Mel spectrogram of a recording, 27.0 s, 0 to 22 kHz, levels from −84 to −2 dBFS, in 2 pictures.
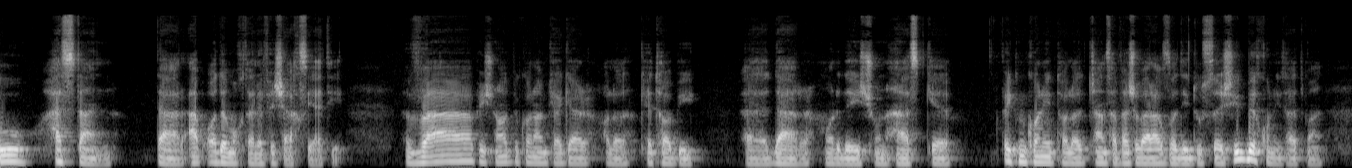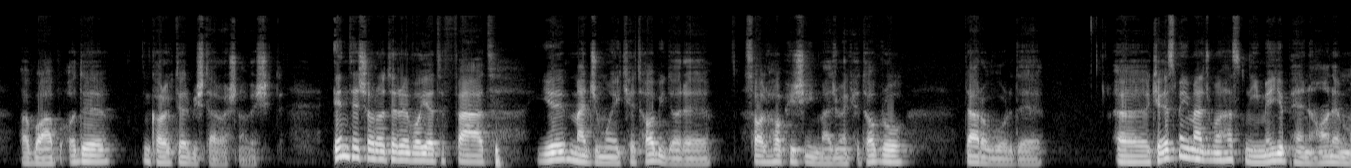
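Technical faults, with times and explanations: No technical faults can be heard anywhere in the speech recording, and the signal stays steady and intact from its first moment to its last.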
